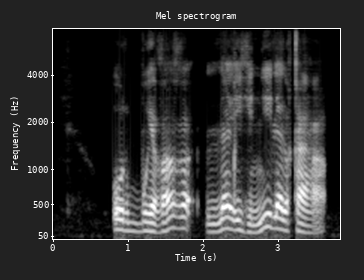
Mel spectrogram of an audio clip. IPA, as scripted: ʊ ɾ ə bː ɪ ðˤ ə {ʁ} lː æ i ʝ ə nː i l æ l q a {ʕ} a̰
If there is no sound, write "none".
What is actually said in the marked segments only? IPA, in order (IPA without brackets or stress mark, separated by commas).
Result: ʁ, ʕ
